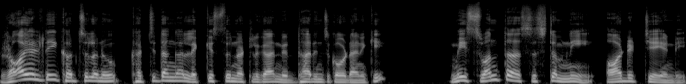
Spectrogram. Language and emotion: Telugu, neutral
